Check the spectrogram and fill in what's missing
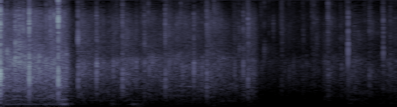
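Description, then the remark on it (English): A burst of applause in a senate chamber welcoming two Phi Theta Kappa recipients from Santa Ana seated in the back of the chamber, loud at first, then thinning into scattered claps that fade out after a couple of seconds, with a few stray claps at the end. “Let's give them a round of applause in the back of the chambers.”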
